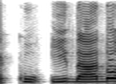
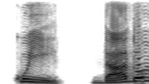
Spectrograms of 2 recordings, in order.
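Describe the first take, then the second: First: "cuidado" said slowly with "ui" glided; correct glide. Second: "cuidado" said very slowly with "u" and "i" apart; wrong split. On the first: Teacher shows students the right "cuidado". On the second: Teacher shows students the wrong "cuidado". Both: Shown as a demonstration. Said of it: "não é cuidado".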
